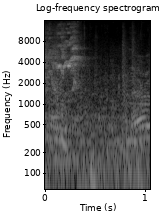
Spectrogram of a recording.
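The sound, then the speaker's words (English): Birds chatter and cackle in a quick, busy burst by a hotel on the peaceful banks of the Niger River, their calls moderately loud against a soft outdoor background. “We begin at our hotel on the peaceful banks of the Niger River with the sound of cackling birds.”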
